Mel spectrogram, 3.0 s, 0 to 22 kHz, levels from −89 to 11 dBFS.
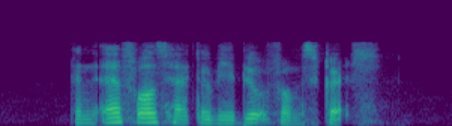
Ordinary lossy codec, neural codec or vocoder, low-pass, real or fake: none; codec, 44.1 kHz, 2.6 kbps, DAC; 5.4 kHz; fake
